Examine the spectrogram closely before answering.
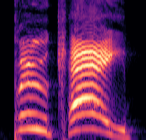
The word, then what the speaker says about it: Bouquet: woman microwaving the tea it's pronounced bouquet Brian keep up them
